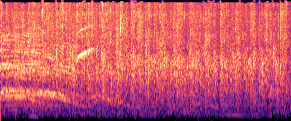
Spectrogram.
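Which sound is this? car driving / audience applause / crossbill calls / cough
audience applause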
